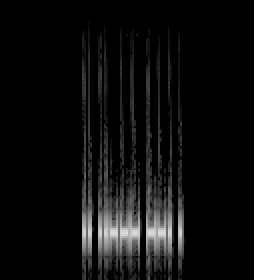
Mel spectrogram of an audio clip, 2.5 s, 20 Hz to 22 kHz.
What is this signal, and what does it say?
Morse code, heard as a keyed tone, about 46 wpm, 700 Hz. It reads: I2GE
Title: DXCC-100 Call Signs - 4 Characters - 45wpm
